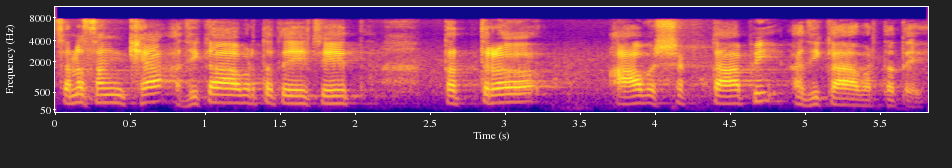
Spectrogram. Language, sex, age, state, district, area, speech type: Sanskrit, male, 18-30, Bihar, Begusarai, rural, spontaneous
